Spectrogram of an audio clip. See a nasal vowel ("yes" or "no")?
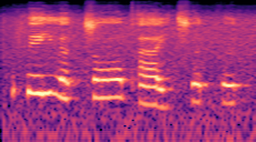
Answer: no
